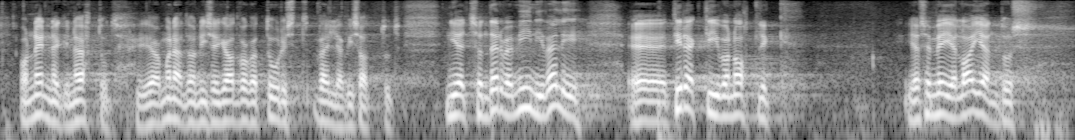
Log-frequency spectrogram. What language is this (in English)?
Estonian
